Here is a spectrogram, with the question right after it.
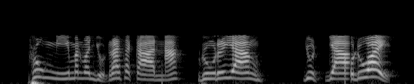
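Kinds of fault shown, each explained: Packet loss with pitch repetition: Audio went missing, and the receiver filled each gap by repeating the last pitch period. At 1.62 s a 30 ms gap sounds like a brief buzzy hold. At 3.45 s a 60 ms gap fades toward silence before speech returns.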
